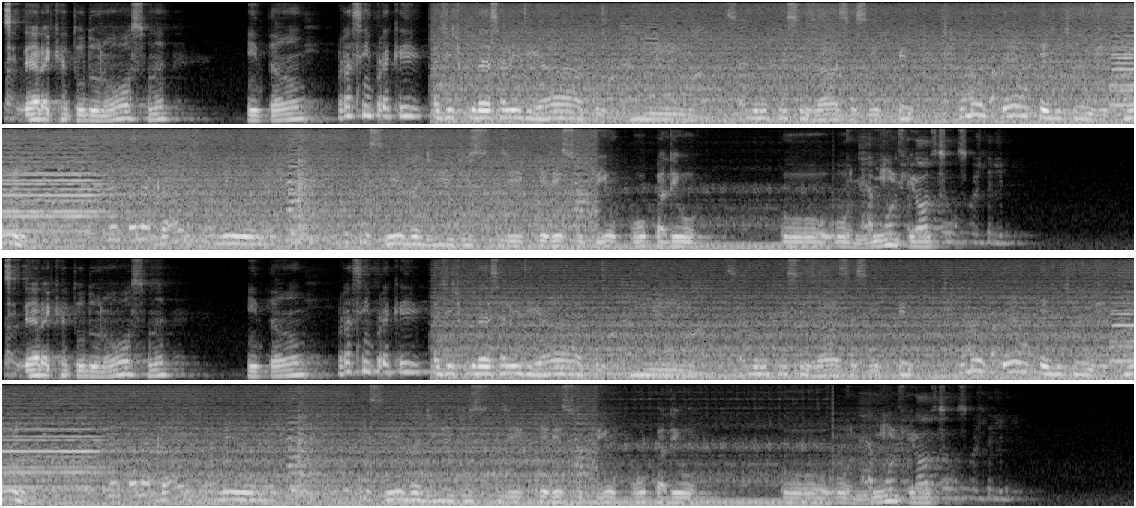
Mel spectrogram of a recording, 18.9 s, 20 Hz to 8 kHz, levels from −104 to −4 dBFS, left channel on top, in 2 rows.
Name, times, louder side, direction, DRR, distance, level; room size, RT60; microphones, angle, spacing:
voice 1, 0.0-1.4 2.0-7.6 8.0-9.7 10.3-15.2 15.9-17.2, left 2 dB, 40° left, 13 dB, 0.8 m, -24 dB
sound 1, 3.6-14.4, left 2 dB, 65° left, 1.2 m, -29 dB
Car / Idling, 4.6-17.0, right 2 dB, 80° right, 0.9 m, -36 dB
voice 2, 16.6-17.8, left 4 dB, 85° left, 2 dB, 2.4 m, -37 dB
26.0 x 12.5 x 9.1 m, 0.68 s
head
